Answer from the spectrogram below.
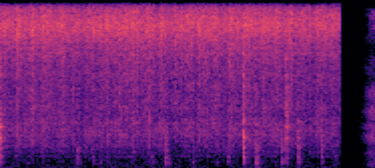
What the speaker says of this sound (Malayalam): ഇനി തേങ്ങ നല്ല ഗോൾഡൻ ബ്രൗൺ ആയി കിട്ടുന്നിടം വരെ വറുത്തെടുക്കണം.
